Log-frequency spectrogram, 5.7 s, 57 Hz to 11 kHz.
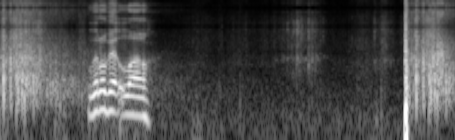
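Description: A single sharp, loud AR-15 rifle shot cracks out at an outdoor range in snow, coming after someone speaks and a brief whistle-like tone, with talk just before it and a short stretch of quiet in between.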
